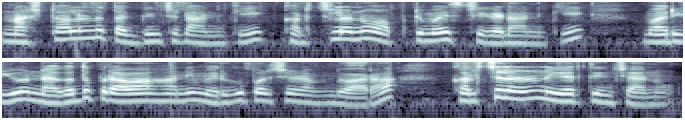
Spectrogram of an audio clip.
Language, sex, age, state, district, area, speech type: Telugu, female, 18-30, Telangana, Hyderabad, urban, spontaneous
